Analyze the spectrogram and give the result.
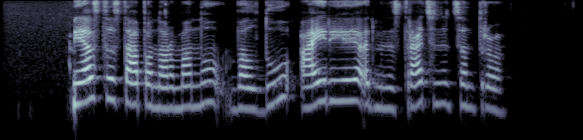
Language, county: Lithuanian, Vilnius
